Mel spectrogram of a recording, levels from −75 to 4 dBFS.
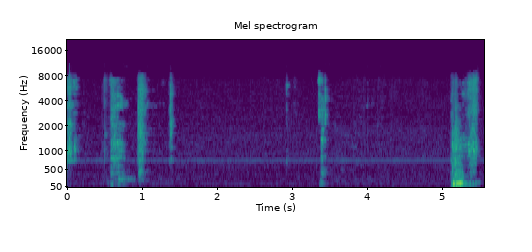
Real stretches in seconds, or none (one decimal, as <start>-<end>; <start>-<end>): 3.4-5.6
